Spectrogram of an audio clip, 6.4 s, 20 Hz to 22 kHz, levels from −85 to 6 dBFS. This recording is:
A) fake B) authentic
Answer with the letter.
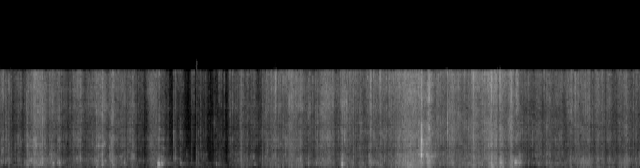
A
